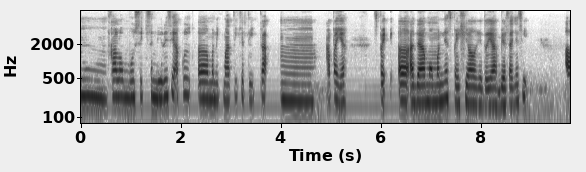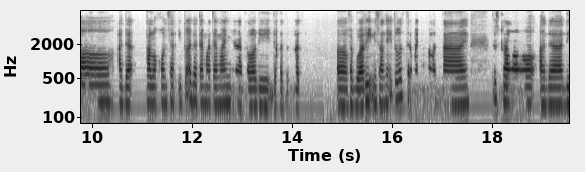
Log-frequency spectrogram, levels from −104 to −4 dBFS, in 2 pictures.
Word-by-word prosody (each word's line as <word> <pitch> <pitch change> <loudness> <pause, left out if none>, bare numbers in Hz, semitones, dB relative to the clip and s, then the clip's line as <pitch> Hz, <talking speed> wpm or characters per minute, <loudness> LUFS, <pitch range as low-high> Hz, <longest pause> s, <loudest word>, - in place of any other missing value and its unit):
Mmm, 230 -3 0
kalau 230 0 +1 0.2
musik 225 +1 -3
sendiri 220 -1 +1
sih - - -4
aku, - - -17 0.3
eee, 215 0 +4
menikmati 205 0 -4
ketika, 220 0 -6 0.3
mmm, 195 -1 -4
apa 215 +1 -2
ya, 190 - 0 0.6
spe 150 +8 -1 0.3
eee, 195 0 +7
ada 185 0 +2 0.2
momennya 190 +3 +2
spesial 175 0 0
gitu 160 -1 -5
ya, 165 - +3
biasanya 170 +2 -1
sih, 230 - -4 0.8
eee, 190 -1 +5 0.3
ada 175 -1 0 0.4
kalau 175 0 +3
konser 180 0 -2
itu 175 - -11
ada 195 - +1
tema-temanya. 175 0 -1 0.2
Kalau 160 0 +2
di - - -1 0.2
deket-deket, 155 0 -4 0.8
eee, 160 0 +4
Februari 165 +3 +4
misalnya, 175 0 -2
itu 215 -5 -6 0.2
temanya 175 0 -4
Valentine, 170 -1 +2 0.5
terus 210 -2 -6
kalau 175 -1 +5
ada 170 0 +3
di - - +2
185 Hz, 125 wpm, -24 LUFS, 170-205 Hz, 0.8 s, eee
